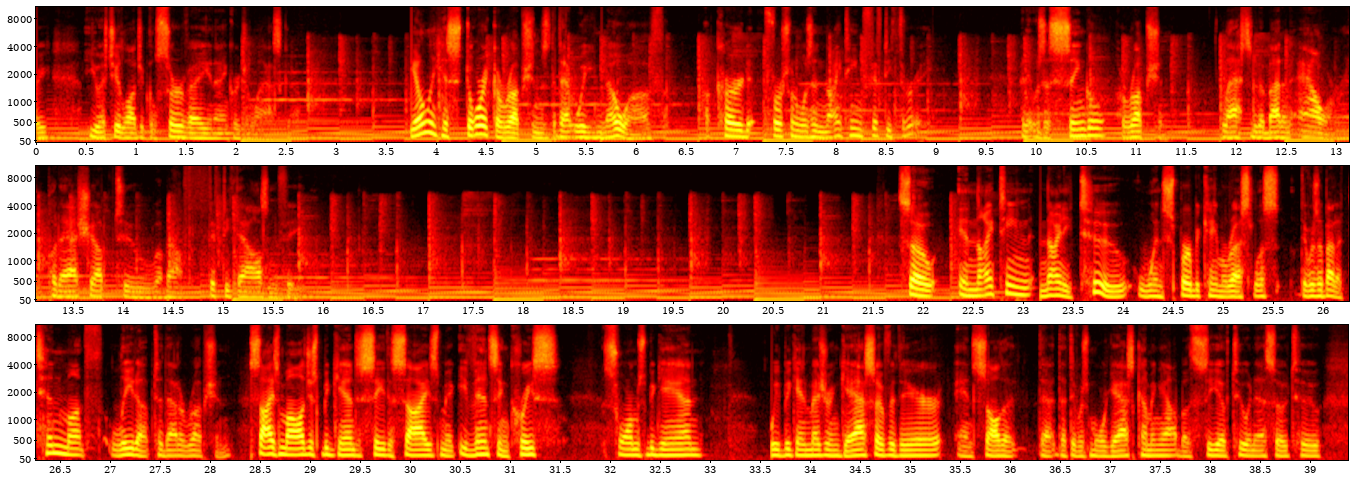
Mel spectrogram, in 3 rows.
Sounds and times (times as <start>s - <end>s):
Speech: 0.0s - 2.6s, 3.8s - 8.9s, 9.8s - 15.8s, 21.8s - 33.0s, 33.6s - 39.2s
Music: 0.0s - 23.2s.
